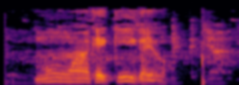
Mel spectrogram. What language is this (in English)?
Sindhi Bhil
